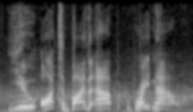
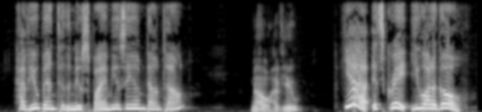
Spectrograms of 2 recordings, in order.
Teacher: Ought to changes to oughta.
